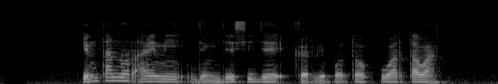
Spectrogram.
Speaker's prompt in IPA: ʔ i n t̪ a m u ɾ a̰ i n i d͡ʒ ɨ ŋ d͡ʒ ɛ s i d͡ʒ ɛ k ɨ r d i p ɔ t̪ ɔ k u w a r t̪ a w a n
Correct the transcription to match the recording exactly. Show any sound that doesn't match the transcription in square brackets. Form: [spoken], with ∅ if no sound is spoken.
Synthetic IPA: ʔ i n t̪ a [n] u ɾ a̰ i n i d͡ʒ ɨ ŋ d͡ʒ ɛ s i d͡ʒ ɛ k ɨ r d i p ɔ t̪ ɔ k u w a r t̪ a w a n

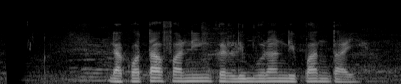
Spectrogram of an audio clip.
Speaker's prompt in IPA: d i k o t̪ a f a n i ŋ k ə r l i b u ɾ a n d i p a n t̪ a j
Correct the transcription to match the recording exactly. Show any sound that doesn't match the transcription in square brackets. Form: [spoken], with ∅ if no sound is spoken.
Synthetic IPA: d [a] k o t̪ a f a n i ŋ k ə r l i b u ɾ a n d i p a n t̪ a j

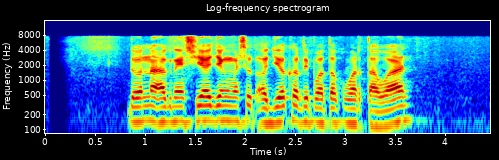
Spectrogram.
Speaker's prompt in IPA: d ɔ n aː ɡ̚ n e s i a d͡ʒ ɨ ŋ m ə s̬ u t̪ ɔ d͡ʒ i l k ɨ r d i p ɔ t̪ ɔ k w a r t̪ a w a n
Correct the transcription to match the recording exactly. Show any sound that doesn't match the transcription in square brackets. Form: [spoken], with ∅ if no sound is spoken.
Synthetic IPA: d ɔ n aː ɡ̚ n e s i a d͡ʒ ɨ ŋ m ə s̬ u t̪ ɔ d͡ʒ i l k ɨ r d i p ɔ t̪ ɔ k w a r t̪ a w a n

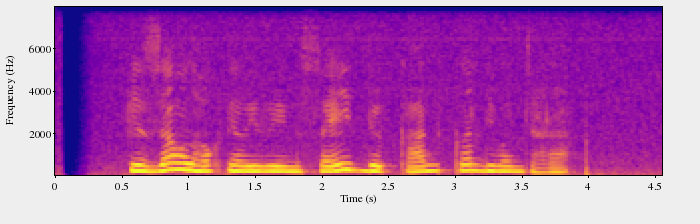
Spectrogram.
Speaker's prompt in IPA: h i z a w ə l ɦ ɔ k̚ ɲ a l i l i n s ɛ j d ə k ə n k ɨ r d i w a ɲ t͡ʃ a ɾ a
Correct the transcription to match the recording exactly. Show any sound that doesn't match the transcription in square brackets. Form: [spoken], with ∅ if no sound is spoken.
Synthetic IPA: [f] i z a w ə l ɦ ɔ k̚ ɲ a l i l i n s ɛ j d ə k [a] n k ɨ r d i w a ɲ t͡ʃ a ɾ a

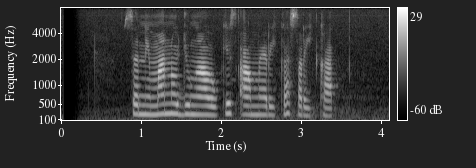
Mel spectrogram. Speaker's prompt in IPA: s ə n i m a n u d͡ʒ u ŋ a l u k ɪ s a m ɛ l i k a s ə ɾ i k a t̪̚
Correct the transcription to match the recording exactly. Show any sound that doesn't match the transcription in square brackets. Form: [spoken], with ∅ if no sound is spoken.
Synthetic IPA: s ə n i m a n u d͡ʒ u ŋ a l u k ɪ s a m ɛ [ɾ] i k a s ə ɾ i k a t̪̚

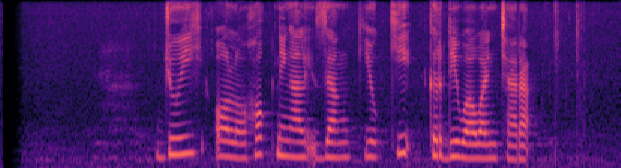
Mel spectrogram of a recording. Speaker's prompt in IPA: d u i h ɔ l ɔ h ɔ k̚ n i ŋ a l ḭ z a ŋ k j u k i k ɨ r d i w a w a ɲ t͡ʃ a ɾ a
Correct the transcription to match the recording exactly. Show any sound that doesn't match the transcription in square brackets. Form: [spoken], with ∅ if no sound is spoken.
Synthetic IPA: [d͡ʒ] u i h ɔ l ɔ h ɔ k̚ n i ŋ a l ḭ z a ŋ k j u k i k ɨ r d i w a w a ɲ t͡ʃ a ɾ a

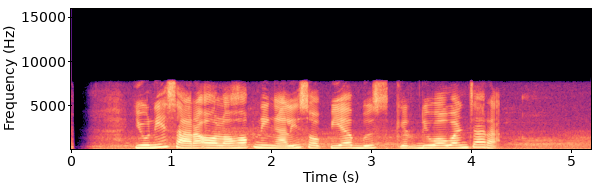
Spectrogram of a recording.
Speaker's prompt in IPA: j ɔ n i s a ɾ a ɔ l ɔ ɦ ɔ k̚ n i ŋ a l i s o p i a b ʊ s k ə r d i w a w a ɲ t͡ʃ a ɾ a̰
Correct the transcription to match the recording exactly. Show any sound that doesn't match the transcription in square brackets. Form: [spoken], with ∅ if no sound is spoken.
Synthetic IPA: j [u] n i s a ɾ a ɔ l ɔ ɦ ɔ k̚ n i ŋ a l i s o p i a b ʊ s k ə r d i w a w a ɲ t͡ʃ a ɾ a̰

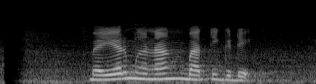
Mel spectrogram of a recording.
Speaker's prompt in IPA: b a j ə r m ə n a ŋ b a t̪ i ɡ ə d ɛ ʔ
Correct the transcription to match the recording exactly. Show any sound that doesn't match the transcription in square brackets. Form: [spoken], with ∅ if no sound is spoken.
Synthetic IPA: b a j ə r m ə n a ŋ b a t̪ i ɡ ə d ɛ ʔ

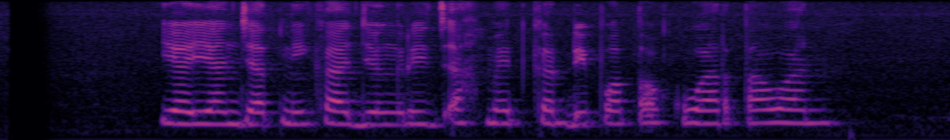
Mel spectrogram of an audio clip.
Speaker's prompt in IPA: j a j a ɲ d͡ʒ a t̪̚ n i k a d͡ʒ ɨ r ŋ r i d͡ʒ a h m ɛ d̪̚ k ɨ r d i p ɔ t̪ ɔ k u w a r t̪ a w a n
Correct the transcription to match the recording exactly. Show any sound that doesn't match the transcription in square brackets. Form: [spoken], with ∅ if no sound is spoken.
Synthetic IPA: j a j a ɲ d͡ʒ a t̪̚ n i k a d͡ʒ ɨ [∅] ŋ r i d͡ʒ a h m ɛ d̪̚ k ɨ r d i p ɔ t̪ ɔ k u w a r t̪ a w a n

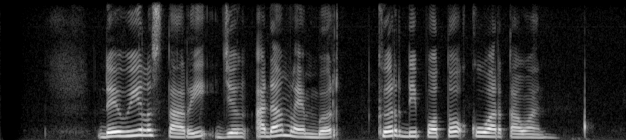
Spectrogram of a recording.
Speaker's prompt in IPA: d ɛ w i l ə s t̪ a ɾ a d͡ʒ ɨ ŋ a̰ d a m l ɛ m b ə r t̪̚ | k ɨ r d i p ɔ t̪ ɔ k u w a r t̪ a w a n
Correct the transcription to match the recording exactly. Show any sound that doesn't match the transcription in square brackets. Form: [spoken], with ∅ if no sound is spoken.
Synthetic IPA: d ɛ w i l ə s t̪ a ɾ [i] d͡ʒ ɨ ŋ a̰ d a m l ɛ m b ə r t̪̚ | k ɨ r d i p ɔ t̪ ɔ k u w a r t̪ a w a n

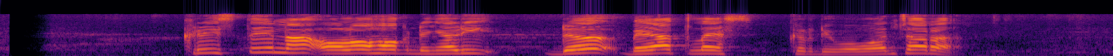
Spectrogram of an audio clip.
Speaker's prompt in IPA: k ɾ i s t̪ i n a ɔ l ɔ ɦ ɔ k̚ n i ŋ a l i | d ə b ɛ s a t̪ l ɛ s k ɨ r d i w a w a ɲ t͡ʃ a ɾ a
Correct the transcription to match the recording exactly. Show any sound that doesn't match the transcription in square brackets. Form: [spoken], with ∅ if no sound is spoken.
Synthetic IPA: k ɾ i s t̪ i n a ɔ l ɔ ɦ ɔ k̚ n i ŋ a l i | d ə b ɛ [∅] a t̪ l ɛ s k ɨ r d i w a w a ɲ t͡ʃ a ɾ a

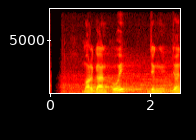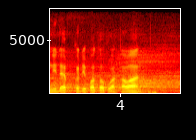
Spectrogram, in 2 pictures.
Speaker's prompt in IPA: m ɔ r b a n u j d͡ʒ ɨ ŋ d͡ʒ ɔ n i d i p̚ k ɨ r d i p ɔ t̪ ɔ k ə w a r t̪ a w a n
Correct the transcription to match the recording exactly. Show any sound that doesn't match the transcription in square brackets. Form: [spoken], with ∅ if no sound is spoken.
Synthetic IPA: m ɔ r [ɡ] a n u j d͡ʒ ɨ ŋ d͡ʒ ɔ n i d [ɛ] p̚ k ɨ r d i p ɔ t̪ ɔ k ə w a r t̪ a w a n

